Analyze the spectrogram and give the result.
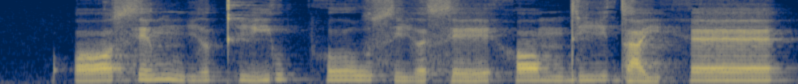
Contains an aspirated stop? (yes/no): yes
